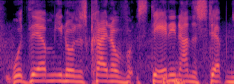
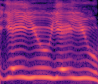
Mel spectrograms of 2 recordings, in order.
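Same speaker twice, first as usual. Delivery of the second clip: high, peppy cheer; cheerleader voice; 8 semitones higher than usual. Shown as a demonstration. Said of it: "cheerleader voice on".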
